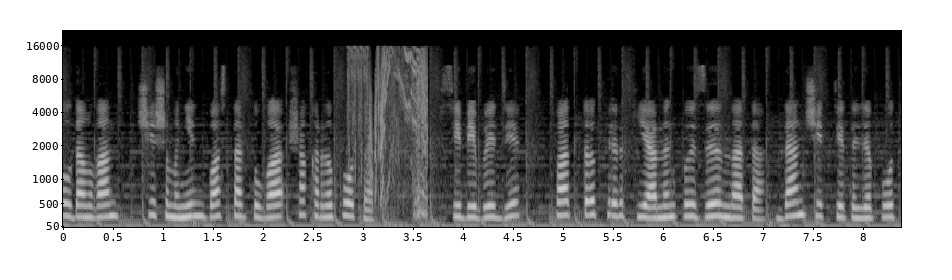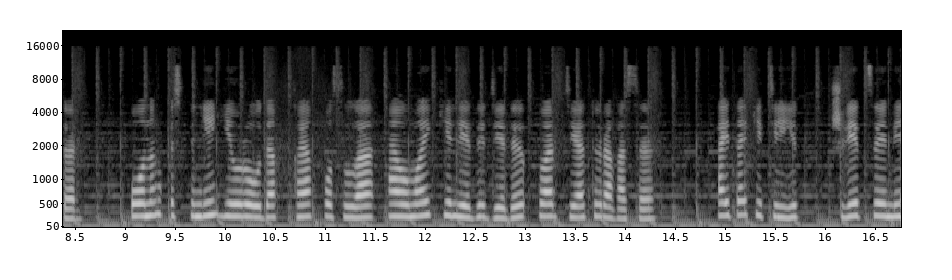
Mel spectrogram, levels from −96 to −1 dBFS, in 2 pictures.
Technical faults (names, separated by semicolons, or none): none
